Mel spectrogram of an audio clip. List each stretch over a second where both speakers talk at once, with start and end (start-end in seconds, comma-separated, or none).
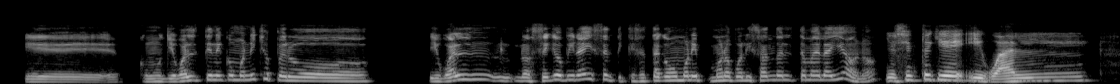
none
